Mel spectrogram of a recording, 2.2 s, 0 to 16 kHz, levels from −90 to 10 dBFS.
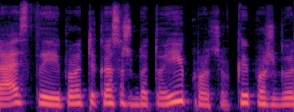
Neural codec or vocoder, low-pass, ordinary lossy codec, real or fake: codec, 44.1 kHz, 3.4 kbps, Pupu-Codec; 14.4 kHz; Opus, 64 kbps; fake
